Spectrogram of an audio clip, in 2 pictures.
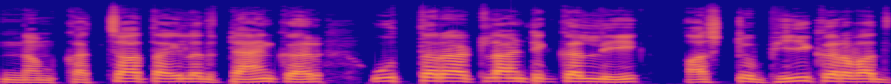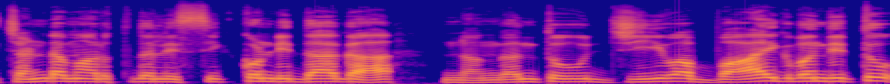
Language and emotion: Kannada, fearful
